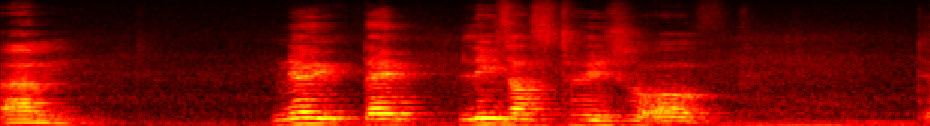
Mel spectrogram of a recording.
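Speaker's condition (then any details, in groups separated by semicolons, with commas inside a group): Ataxia; speech impediment, sounds intoxicated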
